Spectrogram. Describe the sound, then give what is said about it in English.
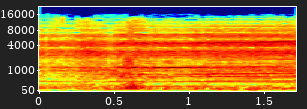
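A Shell V-Power Porsche race car, car number two, roars steadily at high revs as it drives along the track, a loud, continuous whine with a slight swell partway through. No one speaks. “the driver of car number two. This is the Shell V-Power Porsche.”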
